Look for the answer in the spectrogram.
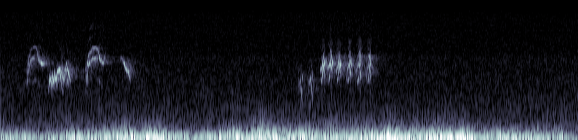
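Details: Brown thrasher in a magnolia tree singing doubled arched slurred notes, then a short rising phrase and a rapid rattling trill of repeated clicks, with persistent low background rumble.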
